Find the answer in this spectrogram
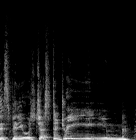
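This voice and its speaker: A put-on character voice, fairly high in pitch, comes through over light background noise. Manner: spooky.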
